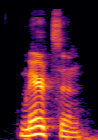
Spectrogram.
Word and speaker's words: Märzen: So, learning Märzen.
